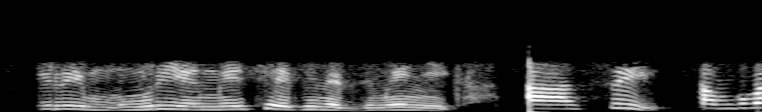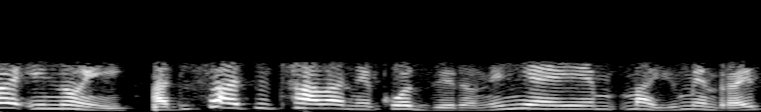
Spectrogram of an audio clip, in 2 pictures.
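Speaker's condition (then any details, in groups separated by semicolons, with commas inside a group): No condition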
